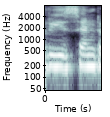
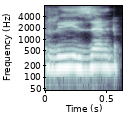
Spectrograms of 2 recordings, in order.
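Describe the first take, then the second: First: The middle consonant is an s sound. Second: The middle consonant is a z sound. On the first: The speaker calls it wrong. "जिसको हमने रिसेंट नहीं पढ़ना है" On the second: The speaker calls it right. "रीजेंट पढ़ना है"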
